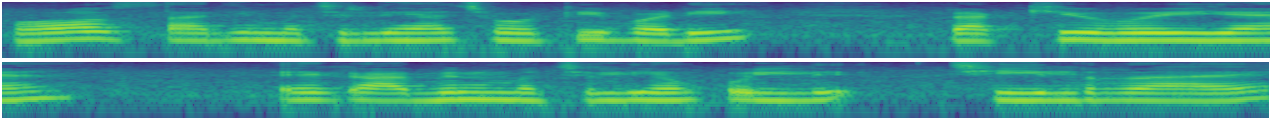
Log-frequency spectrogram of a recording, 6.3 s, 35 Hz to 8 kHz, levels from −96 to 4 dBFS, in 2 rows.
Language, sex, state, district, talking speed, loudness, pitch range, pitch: Hindi, female, Chhattisgarh, Raigarh, 160 wpm, -16 LUFS, 200-210 Hz, 205 Hz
